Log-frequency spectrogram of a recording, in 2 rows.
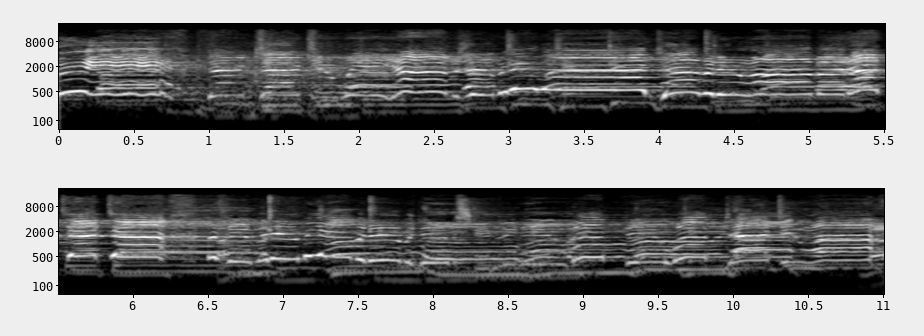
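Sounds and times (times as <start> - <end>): male quartet singing a cappella: 0.0 - 11.0.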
